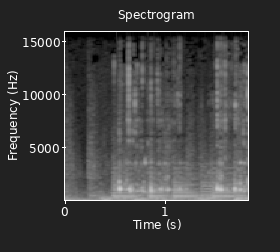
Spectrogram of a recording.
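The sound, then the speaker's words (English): Rum pouring into a glass, a short steady trickle with gurgling, rising tone as it fills, with music or low background sound underneath. “I'm sorry, I'm pouring my rum”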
